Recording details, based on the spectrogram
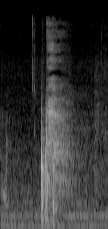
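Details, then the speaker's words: Brief exhalation at the end of a swallow of water during a Passy-Muir speaking valve demonstration; as the airway reopens, a positive-pressure column of air exits the trachea, helping prevent aspiration. "notice that I had a brief exhalation at the end of my swallow this occurs because as the airway opens back up at the end of a swallow a column of air under positive pressure exits the trachea and this helps prevent aspiration"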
